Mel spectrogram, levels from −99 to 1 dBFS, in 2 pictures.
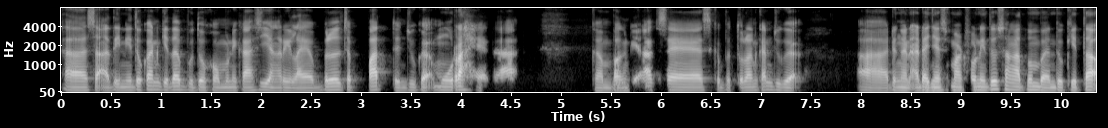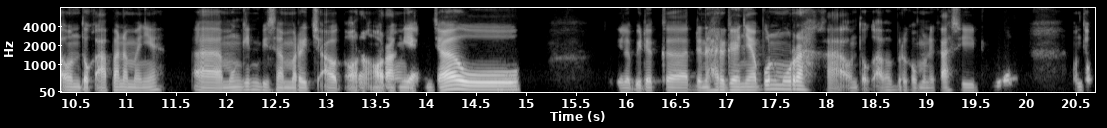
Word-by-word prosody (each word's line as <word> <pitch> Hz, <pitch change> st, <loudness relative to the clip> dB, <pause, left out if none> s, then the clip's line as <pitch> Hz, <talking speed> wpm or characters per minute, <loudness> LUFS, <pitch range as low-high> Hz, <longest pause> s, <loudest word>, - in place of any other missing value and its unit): eee, 105 Hz, -1 st, +3 dB
saat 105 Hz, -, 0 dB
ini 110 Hz, 0 st, -4 dB
tuh -, -, -1 dB
kan 130 Hz, -, +3 dB
kita 120 Hz, -, +2 dB
butuh 110 Hz, -2 st, -4 dB
komunikasi 105 Hz, +2 st, -2 dB
yang 100 Hz, 0 st, -1 dB
reliable, 95 Hz, +4 st, +1 dB
cepat, -, -, 0 dB
dan -, -, -4 dB
juga 105 Hz, +2 st, -2 dB
murah 115 Hz, 0 st, +4 dB
ya, -, -, -3 dB
Kak. -, -, -1 dB, 0.8 s
Gampang 95 Hz, 0 st, -2 dB
diakses. 105 Hz, -2 st, +1 dB
Kebetulan 105 Hz, -, -3 dB
kan 120 Hz, -, 0 dB
juga, 105 Hz, -2 st, -1 dB, 0.6 s
eee, 95 Hz, -3 st, +1 dB
dengan 105 Hz, -2 st, 0 dB
adanya 105 Hz, +1 st, +3 dB
smartphone 110 Hz, +2 st, -1 dB
itu 140 Hz, -, +4 dB
sangat 120 Hz, -5 st, +1 dB
membantu 105 Hz, -3 st, 0 dB
kita 110 Hz, +2 st, +4 dB
untuk 110 Hz, -1 st, -1 dB
apa 95 Hz, +3 st, -1 dB
namanya, 105 Hz, +3 st, -4 dB, 0.3 s
eee, 95 Hz, -1 st, +1 dB
mungkin 115 Hz, +4 st, -5 dB
bisa 100 Hz, -3 st, -4 dB
me-reach 100 Hz, -1 st, -2 dB
out -, -, +1 dB
orang-orang 100 Hz, +1 st, +1 dB, 0.2 s
yang -, -, -43 dB
jauh, 125 Hz, -3 st, +7 dB, 1.0 s
jadi 400 Hz, -, -11 dB
lebih -, -, -4 dB
dekat, 100 Hz, -1 st, -1 dB
dan 105 Hz, -, -2 dB
harganya 110 Hz, +1 st, +1 dB
pun 145 Hz, +5 st, 0 dB
murah, 140 Hz, -1 st, +3 dB, 0.2 s
Kak, -, -, -5 dB
untuk -, -, -9 dB
apa, 110 Hz, +2 st, -6 dB
berkomunikasi, 100 Hz, 0 st, -7 dB
gitu -, -, -41 dB
kan, -, -, -5 dB, 0.6 s
untuk 465 Hz, -, -8 dB
105 Hz, 155 wpm, -25 LUFS, 100-120 Hz, 1.0 s, jauh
